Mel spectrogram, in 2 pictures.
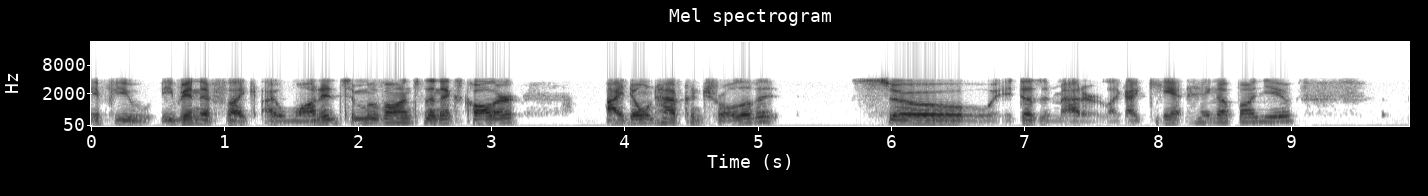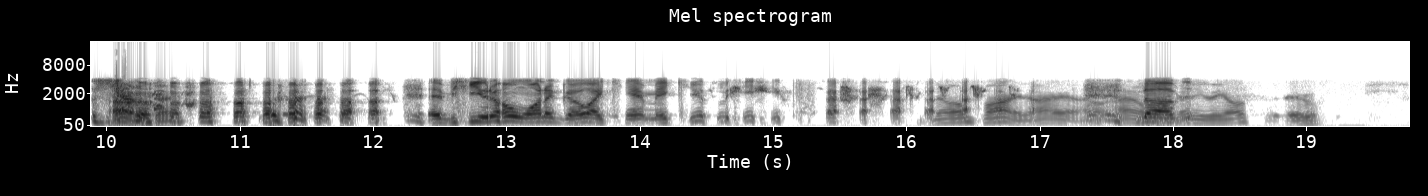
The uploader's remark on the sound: go live and take calls most of the show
